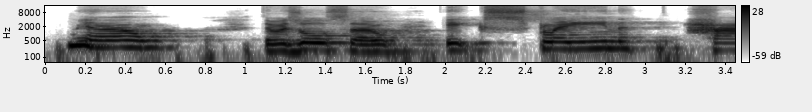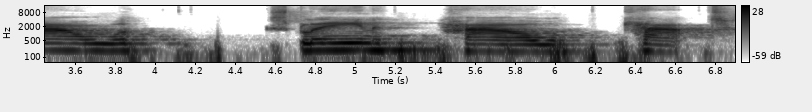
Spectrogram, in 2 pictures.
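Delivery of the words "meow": high, loud playful meow; cat meow. Pretend. Teacher meows like a cat for the cat pun.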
